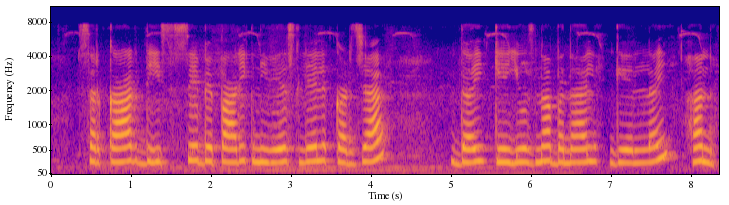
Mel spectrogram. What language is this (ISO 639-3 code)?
mai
